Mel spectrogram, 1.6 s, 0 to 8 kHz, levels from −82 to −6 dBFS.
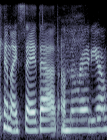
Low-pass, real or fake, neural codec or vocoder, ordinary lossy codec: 7.2 kHz; real; none; Opus, 64 kbps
